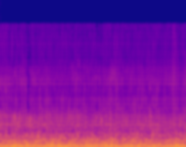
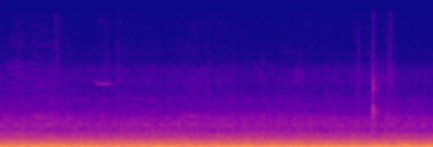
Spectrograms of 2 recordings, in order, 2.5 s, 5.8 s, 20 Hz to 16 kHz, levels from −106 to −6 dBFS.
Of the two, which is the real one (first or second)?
second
